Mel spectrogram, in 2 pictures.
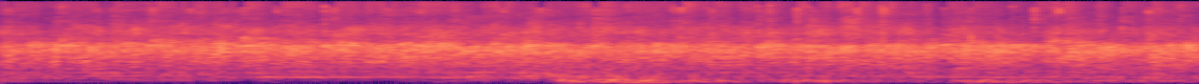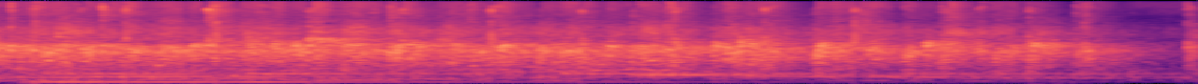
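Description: Church congregation applauding during a Spanish-language evening worship service, a steady wash of clapping with low tonal hum and murmuring beneath it.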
